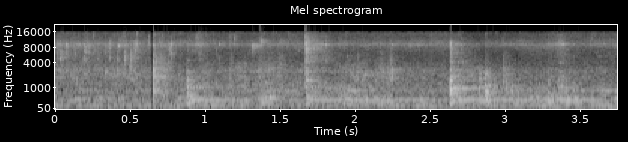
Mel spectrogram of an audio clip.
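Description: Whole garam masala sizzles in hot white oil in a kadai, a steady fry noise broken by repeated sharp scrapes and clinks of a spatula stirring against the pan.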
